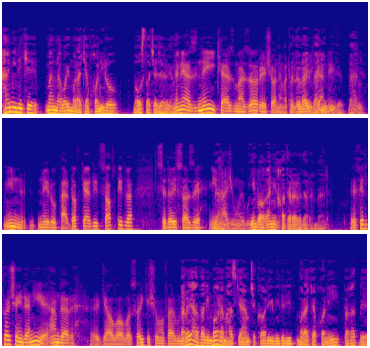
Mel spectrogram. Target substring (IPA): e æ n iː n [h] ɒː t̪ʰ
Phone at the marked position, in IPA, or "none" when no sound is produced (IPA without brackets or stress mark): x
